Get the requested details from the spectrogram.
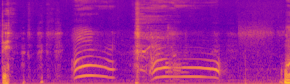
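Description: A baby coos and babbles.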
